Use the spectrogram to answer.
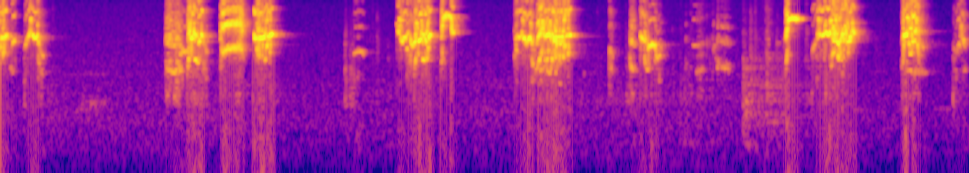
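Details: {'caption': 'Rosy-faced lovebird chattering in grating chirps, grouped in twos and threes, with a few faint short ticks between the louder groups.'}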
